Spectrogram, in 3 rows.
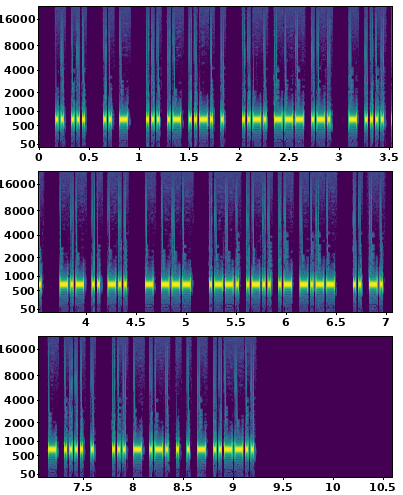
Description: Morse code, heard as a keyed tone, about 43 wpm, 700 Hz. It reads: IS IT SAFE FOR THE KID TO PLAY IN THE STREET?
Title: Sentences from Top 1600 Words 45wpm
